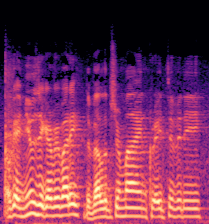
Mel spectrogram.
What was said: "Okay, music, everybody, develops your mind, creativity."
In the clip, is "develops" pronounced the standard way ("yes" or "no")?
yes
